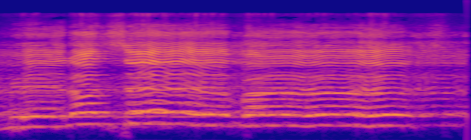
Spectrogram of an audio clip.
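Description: A man singing a Sufi devotional kalam in a chanting style into a microphone and loudspeakers. The melodic line runs on without a break, with long held notes and gliding pitch.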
